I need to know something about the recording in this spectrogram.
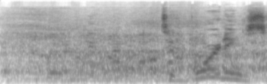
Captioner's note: audience laughing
